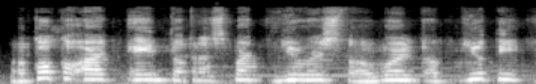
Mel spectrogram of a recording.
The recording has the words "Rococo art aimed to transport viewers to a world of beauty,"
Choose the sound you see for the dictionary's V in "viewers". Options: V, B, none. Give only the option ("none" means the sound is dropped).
B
